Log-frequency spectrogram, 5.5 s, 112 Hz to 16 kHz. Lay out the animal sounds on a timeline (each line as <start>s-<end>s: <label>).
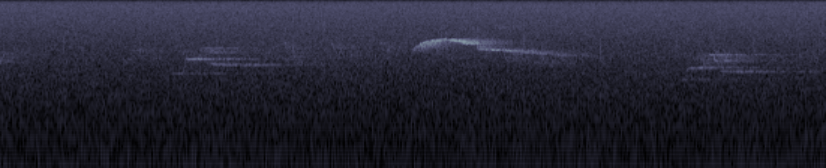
0.0s-5.5s: Red-eyed Vireo (Vireo olivaceus)
0.9s-2.0s: Wood Thrush (Hylocichla mustelina)
1.4s-3.3s: Ovenbird (Seiurus aurocapilla)
2.6s-4.0s: Eastern Wood-Pewee (Contopus virens)
4.5s-5.4s: Wood Thrush (Hylocichla mustelina)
